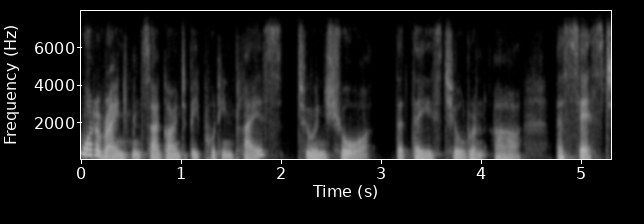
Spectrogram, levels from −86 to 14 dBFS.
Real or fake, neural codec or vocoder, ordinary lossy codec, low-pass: real; none; Opus, 24 kbps; 7.2 kHz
